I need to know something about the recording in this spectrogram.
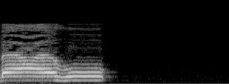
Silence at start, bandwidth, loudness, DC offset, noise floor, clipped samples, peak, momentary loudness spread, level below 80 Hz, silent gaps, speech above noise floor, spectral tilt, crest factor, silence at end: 0 s; 7.2 kHz; -16 LUFS; under 0.1%; -68 dBFS; under 0.1%; -6 dBFS; 9 LU; -62 dBFS; none; 54 dB; -4 dB/octave; 12 dB; 1.25 s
